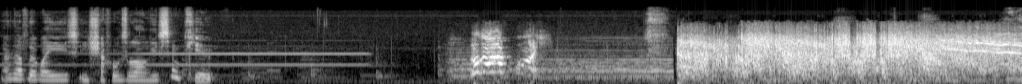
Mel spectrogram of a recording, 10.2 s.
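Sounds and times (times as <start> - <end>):
speech: 0.0 - 2.4
gunfire: 6.8 - 10.2.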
